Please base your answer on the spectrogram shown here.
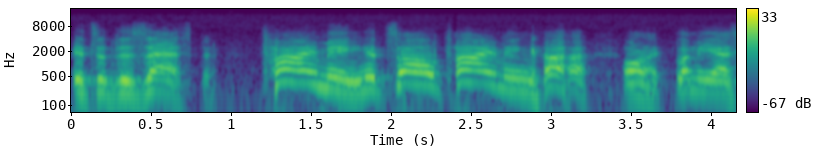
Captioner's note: laughs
